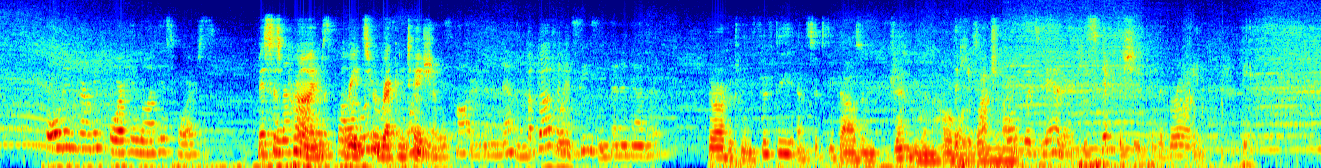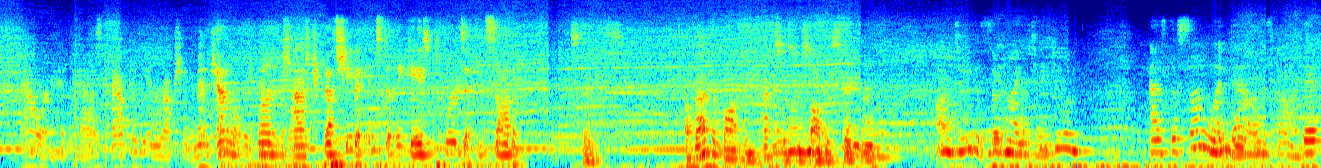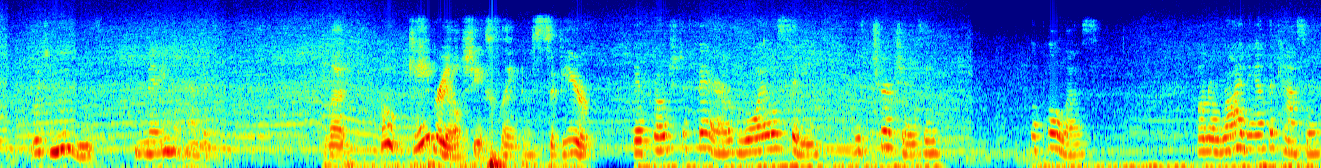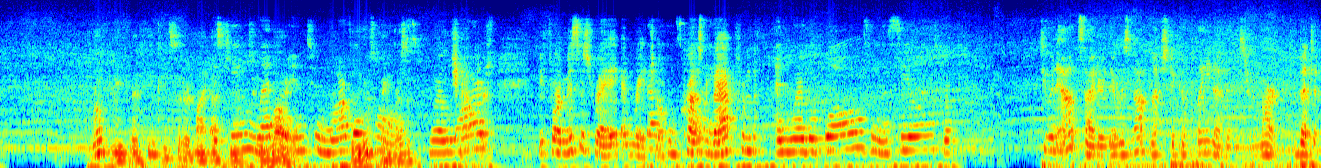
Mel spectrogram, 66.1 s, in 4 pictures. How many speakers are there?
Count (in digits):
5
